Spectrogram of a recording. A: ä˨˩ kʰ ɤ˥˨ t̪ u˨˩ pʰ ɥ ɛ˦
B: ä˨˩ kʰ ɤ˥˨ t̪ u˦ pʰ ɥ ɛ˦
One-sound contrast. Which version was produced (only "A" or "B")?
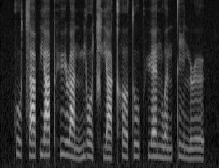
B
